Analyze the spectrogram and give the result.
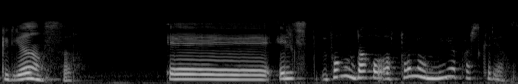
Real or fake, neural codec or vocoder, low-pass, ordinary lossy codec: real; none; none; none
